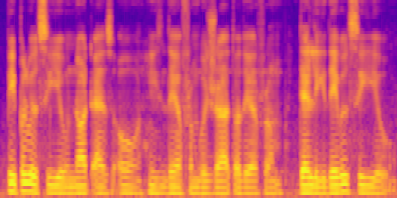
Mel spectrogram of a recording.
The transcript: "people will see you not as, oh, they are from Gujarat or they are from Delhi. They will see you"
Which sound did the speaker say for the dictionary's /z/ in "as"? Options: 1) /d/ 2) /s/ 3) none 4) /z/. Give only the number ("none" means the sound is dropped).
4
